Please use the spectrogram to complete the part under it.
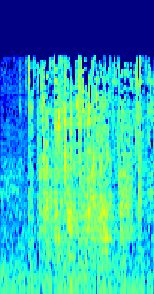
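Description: Hot water poured into a footbath for soaking sore feet: a soft, steady gushing rush lasting about two seconds, fairly faint and with no voices.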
